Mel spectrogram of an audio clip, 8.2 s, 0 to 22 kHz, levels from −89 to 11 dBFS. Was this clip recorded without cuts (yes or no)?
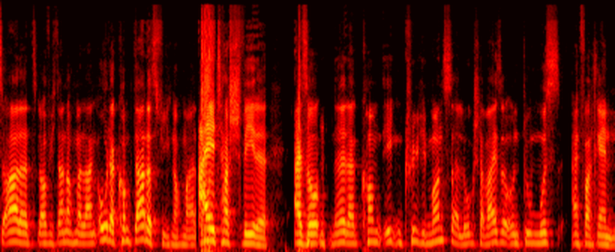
no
